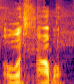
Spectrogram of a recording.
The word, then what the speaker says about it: Olazabal: Yeah, Olazabal. Kind of like Ibiza.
